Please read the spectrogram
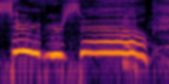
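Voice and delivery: mock over-the-top screaming, pitched very high. Retelling a movie scene where the characters start screaming: imitating Tommy screaming. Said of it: "they start screaming and Tommy's like".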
